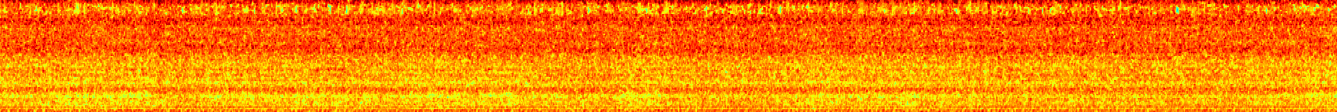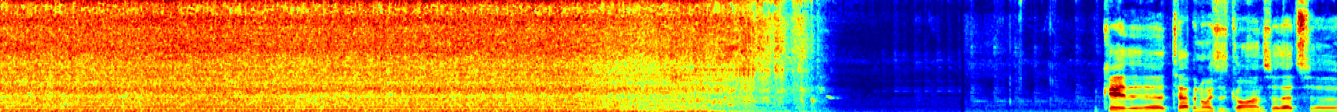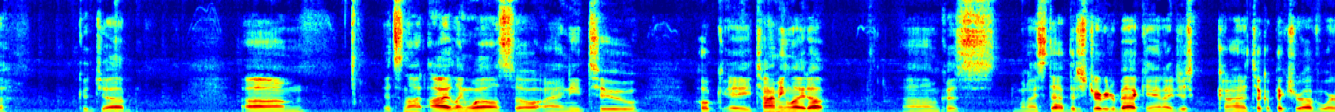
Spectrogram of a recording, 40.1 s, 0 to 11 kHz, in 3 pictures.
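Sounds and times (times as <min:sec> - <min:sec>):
engine running roughly: 0:00.0 - 0:22.9.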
